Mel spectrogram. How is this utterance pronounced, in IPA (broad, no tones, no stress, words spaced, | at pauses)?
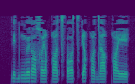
ɾidŋ͡mɵɾɔ χɵjqʷat͡sʼɔ t͡sʼiqʷeda qʷe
